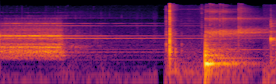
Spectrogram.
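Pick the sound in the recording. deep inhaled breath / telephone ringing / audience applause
telephone ringing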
